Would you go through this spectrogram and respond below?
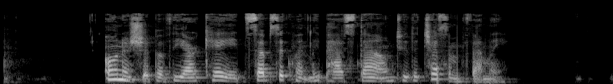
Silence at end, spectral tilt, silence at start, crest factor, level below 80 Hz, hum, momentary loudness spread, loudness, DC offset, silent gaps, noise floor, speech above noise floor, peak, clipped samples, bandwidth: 1.1 s; -2.5 dB/octave; 0.05 s; 22 dB; -60 dBFS; none; 12 LU; -22 LUFS; under 0.1%; none; -77 dBFS; 55 dB; -4 dBFS; under 0.1%; 11.5 kHz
